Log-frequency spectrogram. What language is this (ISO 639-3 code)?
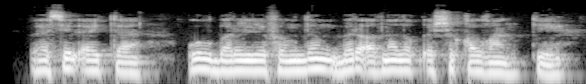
bak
